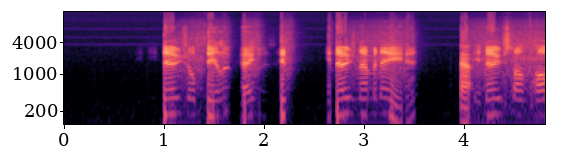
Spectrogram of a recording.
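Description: A man speaks over a headset intercom.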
